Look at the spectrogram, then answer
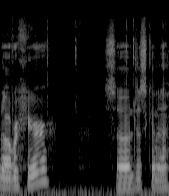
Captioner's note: clicks on mouse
